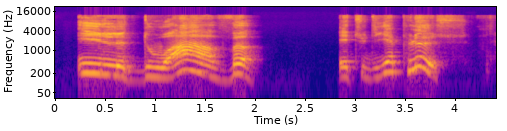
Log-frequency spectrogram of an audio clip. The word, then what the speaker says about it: doivent: Please do not pronounce this ENT at the end of the verbs. They are silent.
